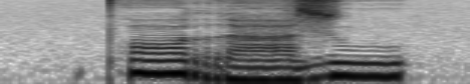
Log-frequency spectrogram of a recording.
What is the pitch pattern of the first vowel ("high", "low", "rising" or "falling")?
high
